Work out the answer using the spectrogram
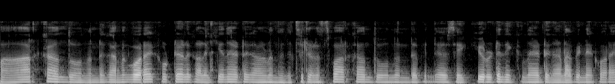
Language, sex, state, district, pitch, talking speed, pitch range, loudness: Malayalam, male, Kerala, Wayanad, 110 Hz, 165 wpm, 105-115 Hz, -20 LUFS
